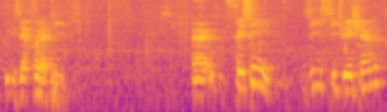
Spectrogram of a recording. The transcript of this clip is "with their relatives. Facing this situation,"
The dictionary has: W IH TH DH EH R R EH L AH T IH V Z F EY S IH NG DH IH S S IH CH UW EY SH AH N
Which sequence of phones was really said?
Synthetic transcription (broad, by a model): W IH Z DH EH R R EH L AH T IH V F EY S IH NG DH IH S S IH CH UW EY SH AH N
